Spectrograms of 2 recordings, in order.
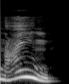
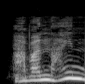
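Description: First: Loud, high, falling wail, almost crying; wailing near tears. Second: Loud, high wail, close to tears; wailing near tears. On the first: Louis wails a final no, near tears. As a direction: let the last no sink into a whimpering wail. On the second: Louis wails to his mother, near tears. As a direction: whine it out, on the verge of crying. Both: A narrator's reading. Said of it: "jammerte Louis, den Tränen nah".

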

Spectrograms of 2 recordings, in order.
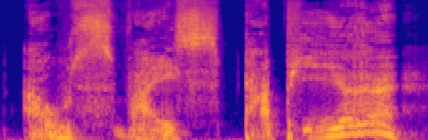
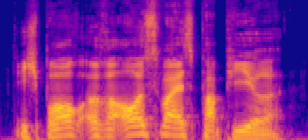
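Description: First: Very slow, whispered "Ausweispapiere?" with a rise; puzzled whisper. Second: High, loud brusque "Ausweispapiere"; guard demanding the kings' papers, loud and brusque; gruff guard demand. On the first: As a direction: whisper "Ausweispapiere?" slowly, not understanding. King baffled by the word. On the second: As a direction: demand "Ausweispapiere" loudly, like an official. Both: Acted.

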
